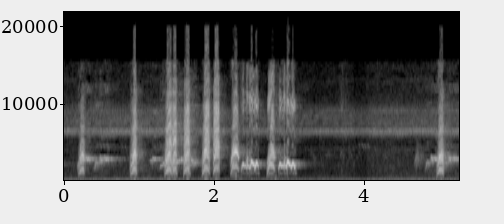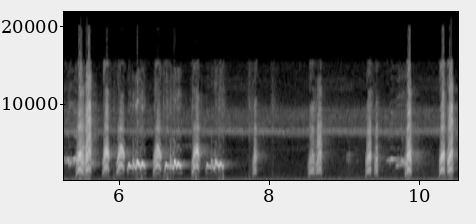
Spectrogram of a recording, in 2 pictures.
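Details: Sooty-headed bulbul singing loudly, answered quickly by other bulbuls: bursts of bubbling, warbled notes around the middle pitch range with sharp clicks, in phrases separated by short pauses, over a steady high hiss.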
